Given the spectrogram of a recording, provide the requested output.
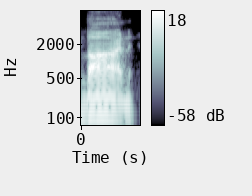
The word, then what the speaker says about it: Van: the message that like it says that it rhymes with like it that's ivan but like vaughn like van and otter and arter all have that same a sound oh the solid art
